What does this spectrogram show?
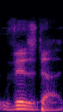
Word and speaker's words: Hvizda: here today with vizda yes the h is silent guys so it's visna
